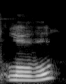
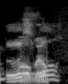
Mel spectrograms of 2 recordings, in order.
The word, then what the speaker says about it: Louisville: It's Louisville. Okay. Louisville. No. See, that's even worse. That's what I'm saying. That's not even saying Louisville. He's saying Louisville. The words. I mean, It's Louisville.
